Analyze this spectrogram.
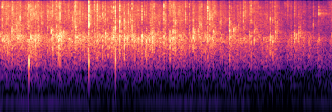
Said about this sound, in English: Mill Creek, would you give a warm applause for these fantastic deacons that we have?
